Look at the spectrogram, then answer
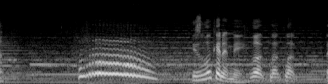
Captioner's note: making trilling sound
